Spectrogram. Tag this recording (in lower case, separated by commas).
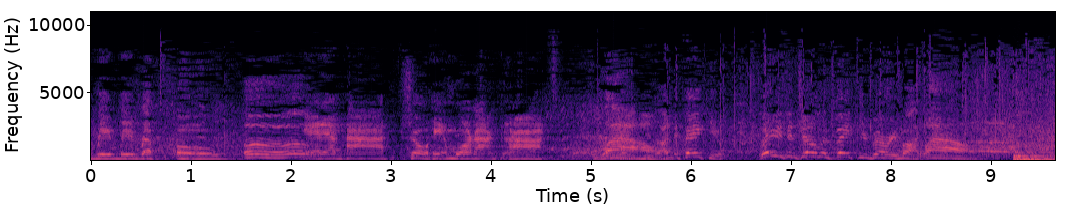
speech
